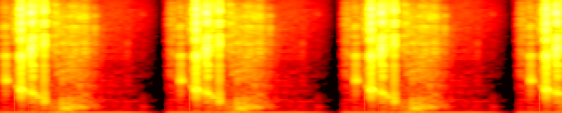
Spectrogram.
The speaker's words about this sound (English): or someone eating a hamburger.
